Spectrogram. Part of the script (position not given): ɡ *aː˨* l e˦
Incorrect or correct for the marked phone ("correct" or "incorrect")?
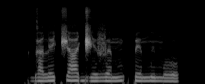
incorrect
